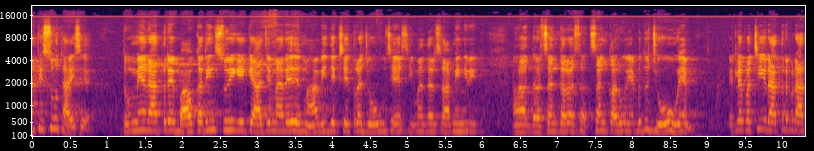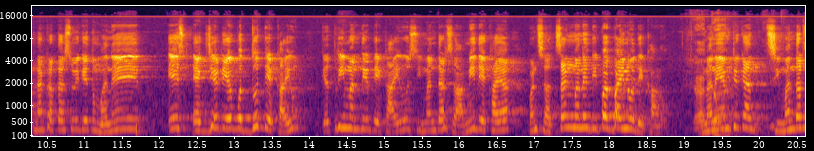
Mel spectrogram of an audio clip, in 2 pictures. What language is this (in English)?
Gujarati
